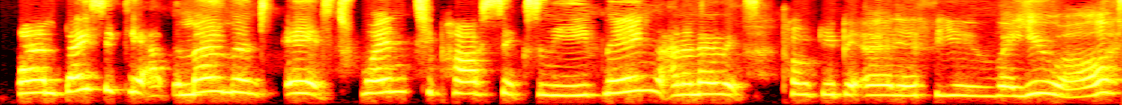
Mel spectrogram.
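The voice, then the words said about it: London accent. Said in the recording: “I am originally from London, as you can probably tell from my lovely London accent”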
